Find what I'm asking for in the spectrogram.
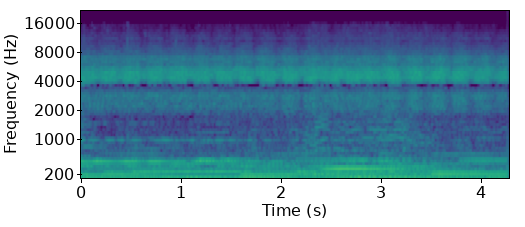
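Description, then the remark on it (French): A grey cicada sings a continuous, dense buzzing drone with a fast shimmering pulse. It stays steady and fairly loud throughout, with soft low tones underneath that suggest quiet background music. “Lorsque la cigale grise chante, on l'associe à la pinède, aux oliviers, à la chaleur.”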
